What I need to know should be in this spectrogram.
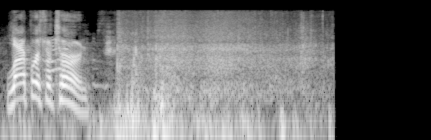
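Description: Water splashes heavily into a pool.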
